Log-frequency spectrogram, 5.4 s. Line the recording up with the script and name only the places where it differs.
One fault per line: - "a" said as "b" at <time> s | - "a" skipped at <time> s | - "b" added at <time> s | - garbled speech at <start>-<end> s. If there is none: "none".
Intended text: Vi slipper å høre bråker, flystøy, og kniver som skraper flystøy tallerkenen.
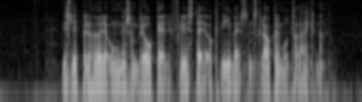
- "unger som" added at 1.7 s
- "flystøy" said as "mot" at 4.3 s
